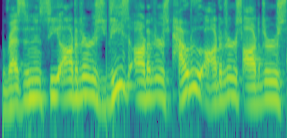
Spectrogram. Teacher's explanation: there are only 2 alveolar articulations in succession, D followed by a T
